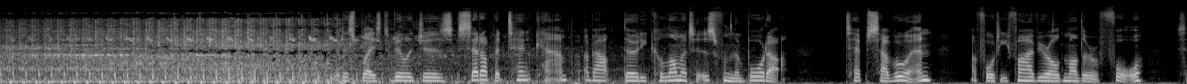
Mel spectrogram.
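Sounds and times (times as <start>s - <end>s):
tractor engines chugging at night: 0.0s - 7.8s
speech: 3.6s - 11.8s.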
